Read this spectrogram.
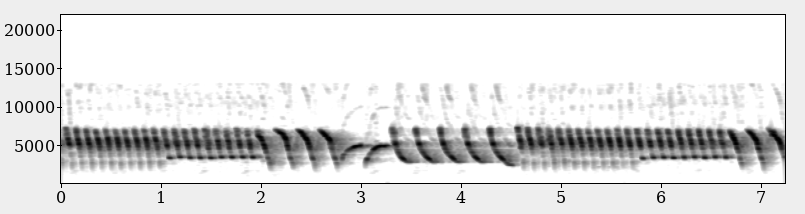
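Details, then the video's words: Canary singing a long, continuous rolling song, rapid buzzy high trills interrupted by loud descending swoops, then rolling again without a break. "Suara Kenari Gacor ngerol Panjang"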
